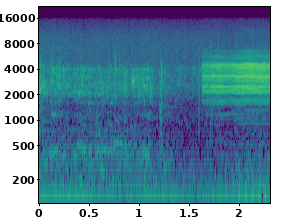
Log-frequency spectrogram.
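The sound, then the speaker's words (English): Water runs from a tap in an apartment as a steady hiss, which swells noticeably louder and brighter partway through and stays strong until the end. “I've got to go and turn the water off.”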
